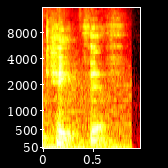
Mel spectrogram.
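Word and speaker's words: Cait Sith: that's pronounced elsewhere, but in the West we already have a word that's written like that, and popular fiction that we know is this series pulls from heavily, and it ain't pronounced she. It's pronounced sis.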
